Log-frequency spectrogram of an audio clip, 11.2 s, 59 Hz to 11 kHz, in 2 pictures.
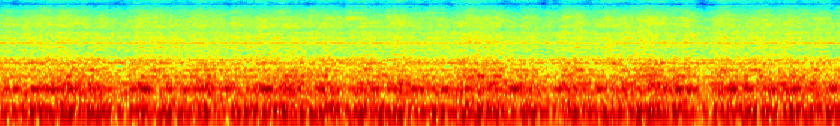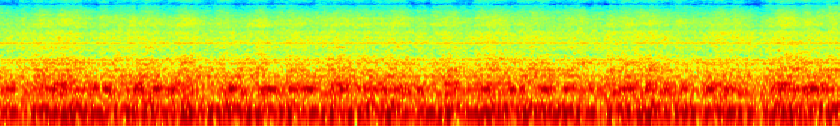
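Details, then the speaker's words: LS-swapped V8 "Bob" on first startup after conversion to methanol (catch can and second fuel pump just fitted): started right up, deep steady smooth idle with no misses or knocks; normal idle. "kind of as i expected it started right up idle and perfect"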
